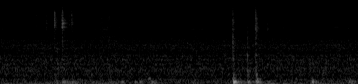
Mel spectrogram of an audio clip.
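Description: Sparse keystrokes on a computer keyboard while coding in the Godot engine, a few faint scattered clicks with a small cluster of louder taps, close and quiet against a soft room hiss.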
